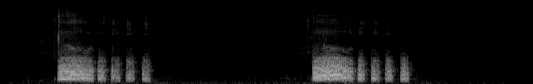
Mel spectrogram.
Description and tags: Trichosurus vulpecula Grunts
Brushtail possum (Trichosurus vulpecula) warns off another while it is guarding an apple.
